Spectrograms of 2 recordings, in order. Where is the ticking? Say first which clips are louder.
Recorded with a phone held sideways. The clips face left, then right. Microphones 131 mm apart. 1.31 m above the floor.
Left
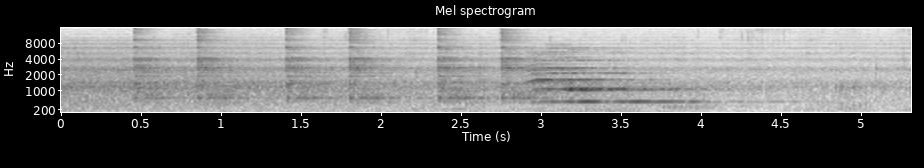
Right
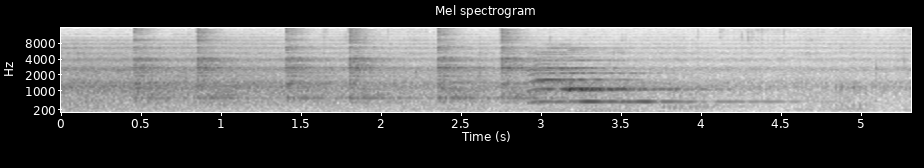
Even; 5° right (ahead or behind), 4.5 m.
